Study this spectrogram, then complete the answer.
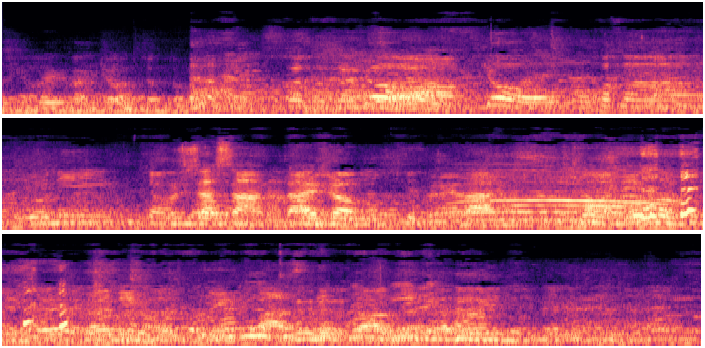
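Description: Several young men chat and laugh close by.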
